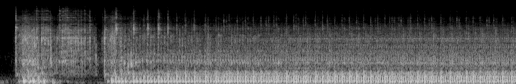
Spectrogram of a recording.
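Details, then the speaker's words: Brand-new Homelite 2-cycle gas blower/vac, first start, moved to half choke after three pulls on full choke: the small two-stroke catches and settles into a steady, even buzz; runs clean and healthy. "I'm gonna put it to full choke position, and then we're gonna start it up until you hear it start, until it starts moving to half choke, and with 10 seconds to run."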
